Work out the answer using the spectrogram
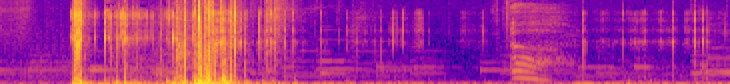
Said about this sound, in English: Sorry. That pause you just heard was my phone falling down because I am clumsy as fuck.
